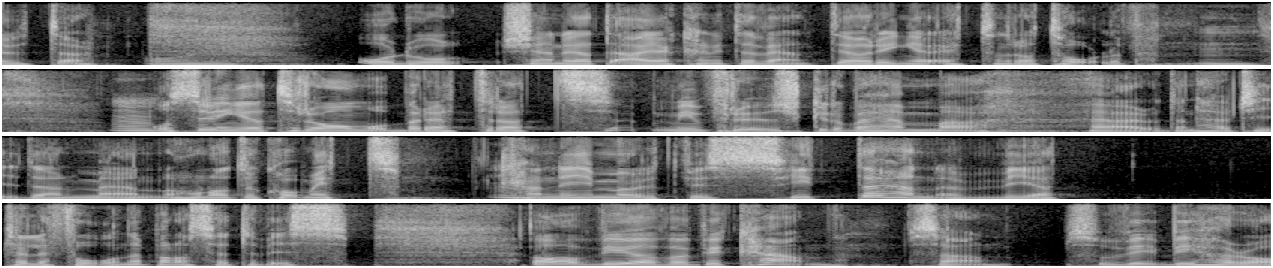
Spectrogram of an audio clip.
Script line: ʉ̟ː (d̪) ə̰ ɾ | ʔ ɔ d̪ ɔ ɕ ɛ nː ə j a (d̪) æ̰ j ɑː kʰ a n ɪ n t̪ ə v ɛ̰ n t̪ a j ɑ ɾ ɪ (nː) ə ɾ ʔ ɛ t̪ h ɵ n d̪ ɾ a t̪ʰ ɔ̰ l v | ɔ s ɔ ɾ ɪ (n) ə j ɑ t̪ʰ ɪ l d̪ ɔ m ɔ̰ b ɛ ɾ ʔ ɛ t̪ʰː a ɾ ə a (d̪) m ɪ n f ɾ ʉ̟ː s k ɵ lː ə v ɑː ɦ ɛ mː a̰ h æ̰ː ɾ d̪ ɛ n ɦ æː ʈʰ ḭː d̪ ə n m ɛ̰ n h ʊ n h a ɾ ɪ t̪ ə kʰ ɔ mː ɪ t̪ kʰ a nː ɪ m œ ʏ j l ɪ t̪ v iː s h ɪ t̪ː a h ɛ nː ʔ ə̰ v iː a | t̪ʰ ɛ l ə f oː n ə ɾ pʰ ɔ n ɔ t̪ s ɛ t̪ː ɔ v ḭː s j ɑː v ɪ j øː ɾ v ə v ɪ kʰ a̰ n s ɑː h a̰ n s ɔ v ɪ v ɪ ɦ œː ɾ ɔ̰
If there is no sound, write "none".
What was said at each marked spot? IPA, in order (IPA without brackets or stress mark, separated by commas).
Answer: t̪, t̪, ŋː, ŋ, t̪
